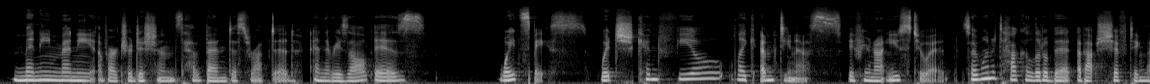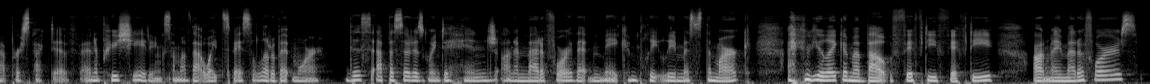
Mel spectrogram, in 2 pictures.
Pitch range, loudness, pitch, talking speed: 170-195 Hz, -24 LUFS, 180 Hz, 190 wpm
